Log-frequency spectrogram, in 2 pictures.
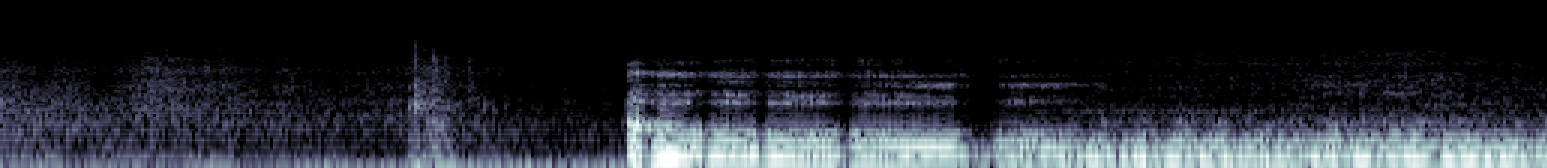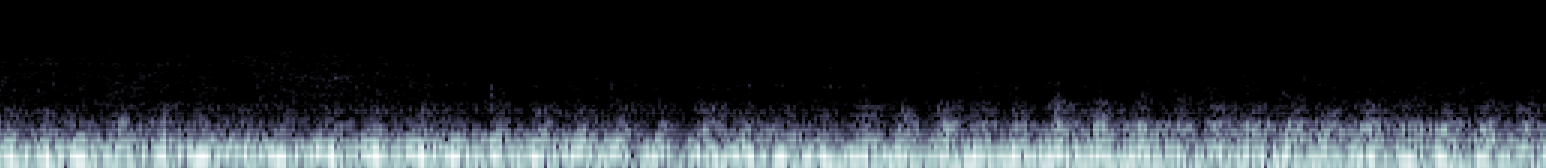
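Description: Ford Mustang engine revving as the car slides in snow, with a sudden loud rev about four seconds in. After that the engine runs steadily at a low, even note for the rest.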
